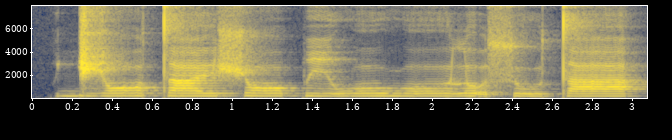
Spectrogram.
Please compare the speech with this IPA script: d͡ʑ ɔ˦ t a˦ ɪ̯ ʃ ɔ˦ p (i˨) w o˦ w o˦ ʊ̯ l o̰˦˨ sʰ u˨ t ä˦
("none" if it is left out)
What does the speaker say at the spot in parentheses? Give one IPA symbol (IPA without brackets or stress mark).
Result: i˨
